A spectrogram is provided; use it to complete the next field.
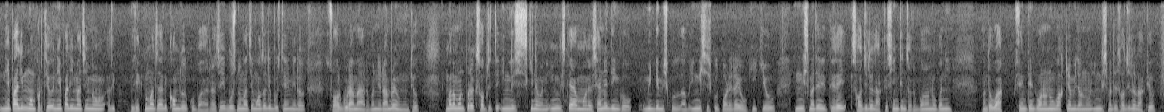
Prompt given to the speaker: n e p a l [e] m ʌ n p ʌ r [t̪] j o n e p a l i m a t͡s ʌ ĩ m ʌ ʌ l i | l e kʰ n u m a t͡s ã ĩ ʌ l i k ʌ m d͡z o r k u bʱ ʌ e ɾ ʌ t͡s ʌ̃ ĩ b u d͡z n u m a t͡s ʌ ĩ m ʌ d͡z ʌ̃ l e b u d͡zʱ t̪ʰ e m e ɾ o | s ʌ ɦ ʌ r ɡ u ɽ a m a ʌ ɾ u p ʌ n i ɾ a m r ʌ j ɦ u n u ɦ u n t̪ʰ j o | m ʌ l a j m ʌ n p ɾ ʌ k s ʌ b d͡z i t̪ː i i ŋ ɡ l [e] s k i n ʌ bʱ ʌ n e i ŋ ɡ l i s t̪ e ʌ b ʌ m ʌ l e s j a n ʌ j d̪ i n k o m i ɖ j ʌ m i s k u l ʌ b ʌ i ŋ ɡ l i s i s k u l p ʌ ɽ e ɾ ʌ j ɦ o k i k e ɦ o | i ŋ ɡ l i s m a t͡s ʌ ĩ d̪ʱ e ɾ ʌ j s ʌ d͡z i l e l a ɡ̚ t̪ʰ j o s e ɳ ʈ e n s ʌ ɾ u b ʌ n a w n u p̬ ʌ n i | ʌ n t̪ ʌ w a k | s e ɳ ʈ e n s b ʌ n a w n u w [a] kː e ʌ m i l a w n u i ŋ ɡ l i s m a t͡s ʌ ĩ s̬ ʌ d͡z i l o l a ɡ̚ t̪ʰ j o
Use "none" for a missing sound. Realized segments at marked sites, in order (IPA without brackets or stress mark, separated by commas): i, t̪ʰ, i, a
